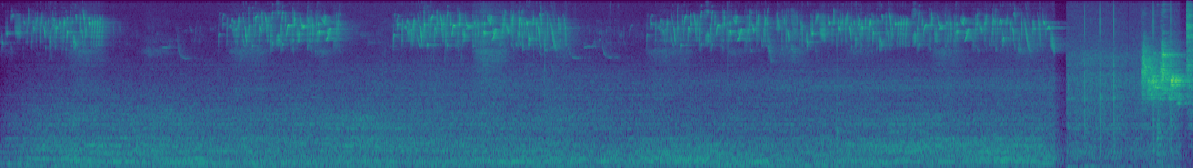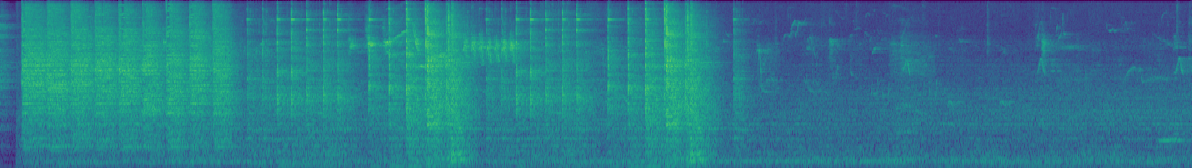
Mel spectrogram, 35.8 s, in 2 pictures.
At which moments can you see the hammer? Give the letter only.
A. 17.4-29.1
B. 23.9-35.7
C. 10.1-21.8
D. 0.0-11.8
A.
